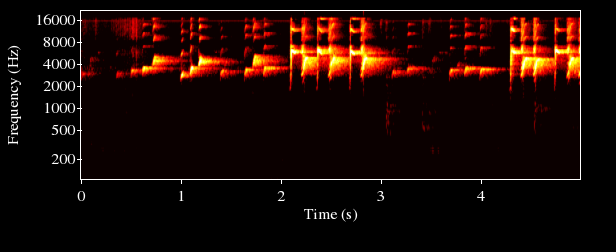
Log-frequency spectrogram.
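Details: Field-type European goldfinch, a young male and 2012 contest champion in Navalcarnero, Madrid; a lively string of high, slurred twittering notes, each rising sharply, building into busier chattering runs.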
